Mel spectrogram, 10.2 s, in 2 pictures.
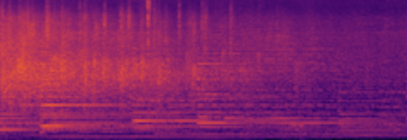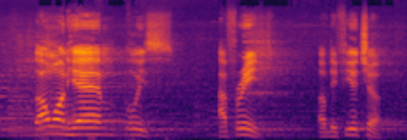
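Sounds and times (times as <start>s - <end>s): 
audience clapping: 0.0s - 3.7s
speech: 5.5s - 7.2s, 7.8s - 10.0s.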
